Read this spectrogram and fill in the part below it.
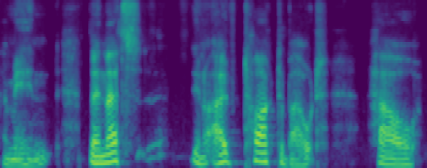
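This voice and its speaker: A man with a slightly rough, husky voice, worn from talking, hosting a casual instructional live stream in a halting, rambling way with repeated restarts. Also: medium pitch, expressive, no room sound. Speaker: host and instructor of a live stream on slots strategy.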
